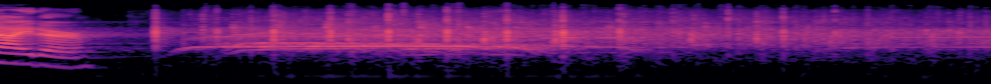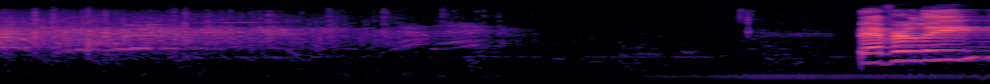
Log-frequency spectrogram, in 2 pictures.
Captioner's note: applause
